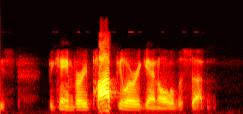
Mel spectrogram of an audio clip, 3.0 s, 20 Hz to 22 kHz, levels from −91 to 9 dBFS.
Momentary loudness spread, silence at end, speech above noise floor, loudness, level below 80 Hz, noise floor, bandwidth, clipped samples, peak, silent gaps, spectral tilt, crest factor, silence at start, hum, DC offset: 18 LU; 0.5 s; 37 dB; -15 LUFS; -62 dBFS; -53 dBFS; 9.2 kHz; 0.1%; 0 dBFS; none; -4 dB/octave; 18 dB; 0 s; none; under 0.1%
